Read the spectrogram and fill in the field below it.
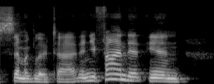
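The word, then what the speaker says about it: semaglutide: the park is uh I call it semaglatide it's the proper pronunciation is semoglotide and you find it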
